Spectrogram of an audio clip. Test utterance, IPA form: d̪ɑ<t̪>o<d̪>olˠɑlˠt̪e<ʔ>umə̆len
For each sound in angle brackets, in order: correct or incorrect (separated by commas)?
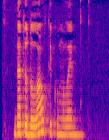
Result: correct, correct, incorrect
